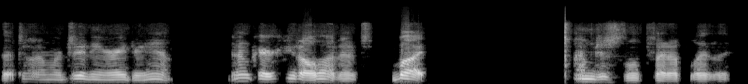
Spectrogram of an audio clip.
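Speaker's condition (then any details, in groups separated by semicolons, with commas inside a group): Facial paralysis after surgery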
